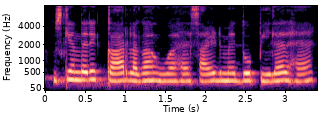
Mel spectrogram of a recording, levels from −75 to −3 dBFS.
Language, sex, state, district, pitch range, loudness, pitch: Hindi, female, Jharkhand, Deoghar, 225-240 Hz, -13 LUFS, 230 Hz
